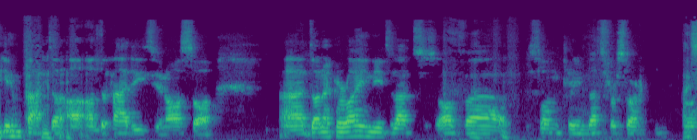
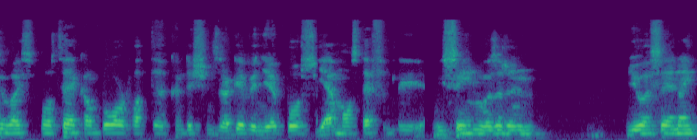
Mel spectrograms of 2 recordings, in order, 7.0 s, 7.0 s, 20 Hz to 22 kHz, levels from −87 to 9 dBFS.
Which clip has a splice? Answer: second; 2 cuts; at 3.1 s, 4.2 s

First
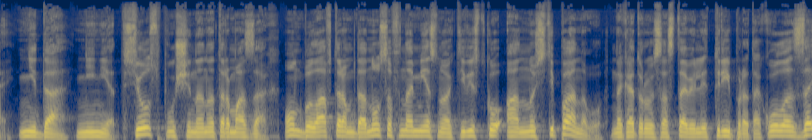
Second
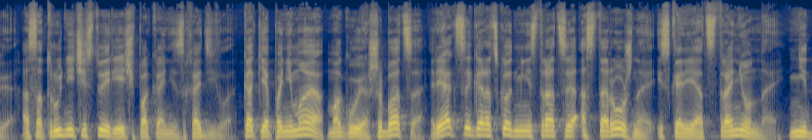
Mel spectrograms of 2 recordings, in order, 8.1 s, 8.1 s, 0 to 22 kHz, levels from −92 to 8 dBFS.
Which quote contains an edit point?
first; 1 cut; at 2.8 s

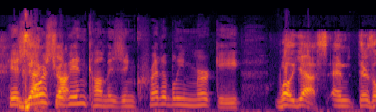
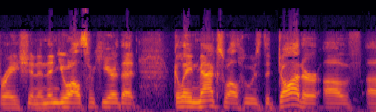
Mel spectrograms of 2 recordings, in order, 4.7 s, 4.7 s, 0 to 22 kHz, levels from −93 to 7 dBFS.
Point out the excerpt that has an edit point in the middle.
first; 1 cut; at 3.4 s

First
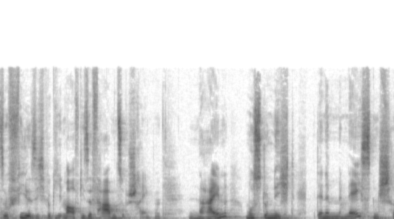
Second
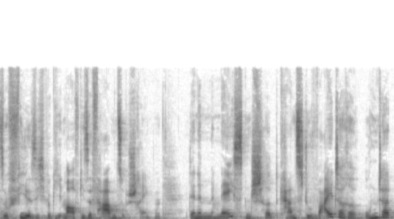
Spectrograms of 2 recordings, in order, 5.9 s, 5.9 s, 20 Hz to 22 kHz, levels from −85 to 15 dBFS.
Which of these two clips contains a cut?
second; 1 cut; at 2.7 s

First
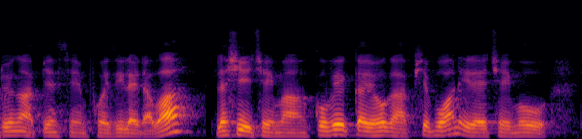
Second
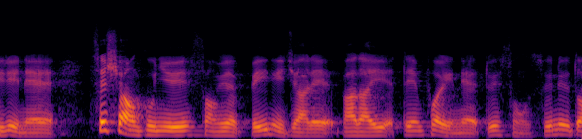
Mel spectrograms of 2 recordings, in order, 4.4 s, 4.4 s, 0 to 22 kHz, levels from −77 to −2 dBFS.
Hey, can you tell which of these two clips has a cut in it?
first; 1 cut; at 1.5 s

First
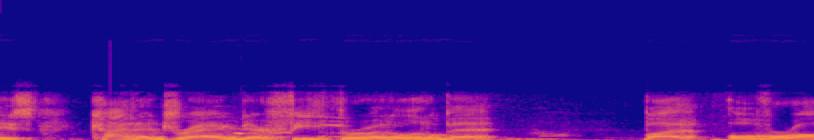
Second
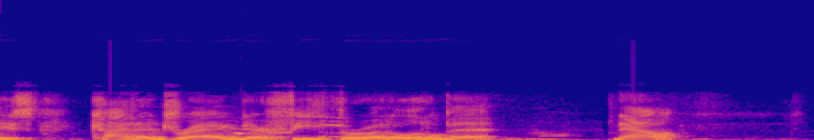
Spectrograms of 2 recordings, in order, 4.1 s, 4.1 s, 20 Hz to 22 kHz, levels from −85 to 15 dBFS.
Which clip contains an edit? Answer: second; 1 cut; at 3.0 s

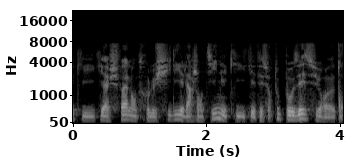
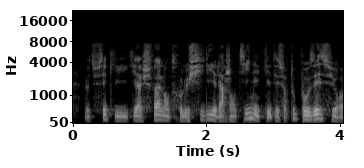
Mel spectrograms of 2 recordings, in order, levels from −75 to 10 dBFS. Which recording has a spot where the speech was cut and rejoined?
second; 1 cut; at 2.8 s

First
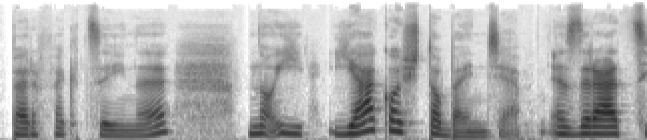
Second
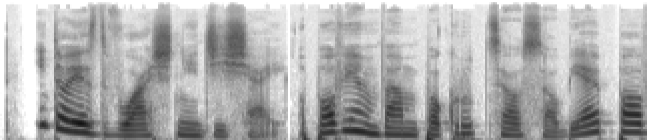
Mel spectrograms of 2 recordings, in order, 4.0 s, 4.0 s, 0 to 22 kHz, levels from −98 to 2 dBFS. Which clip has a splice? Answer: second; 1 cut; at 1.8 s

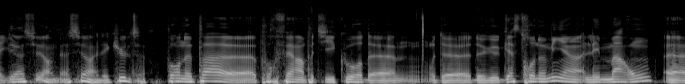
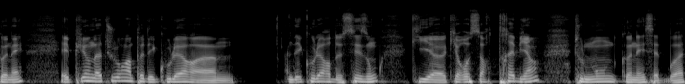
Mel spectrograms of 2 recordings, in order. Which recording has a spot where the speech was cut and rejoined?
second; 1 cut; at 5.7 s

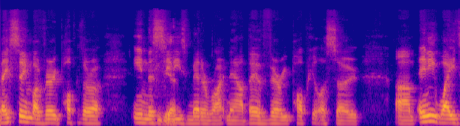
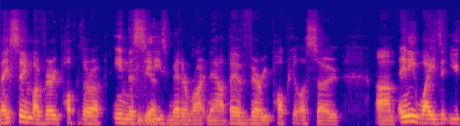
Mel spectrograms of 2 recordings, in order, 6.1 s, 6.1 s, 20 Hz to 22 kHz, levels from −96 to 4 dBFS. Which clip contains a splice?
second; 1 cut; at 1.4 s

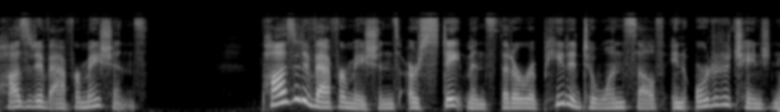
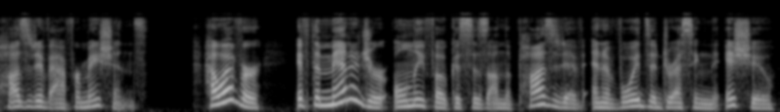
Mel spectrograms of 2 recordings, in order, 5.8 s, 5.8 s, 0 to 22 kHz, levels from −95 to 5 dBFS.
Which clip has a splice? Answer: second; 1 cut; at 1.5 s

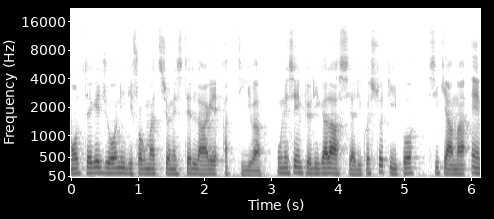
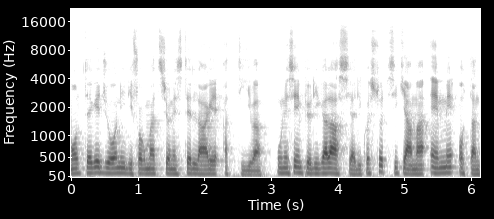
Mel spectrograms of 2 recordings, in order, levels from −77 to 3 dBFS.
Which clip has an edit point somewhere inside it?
second; 1 cut; at 4.7 s

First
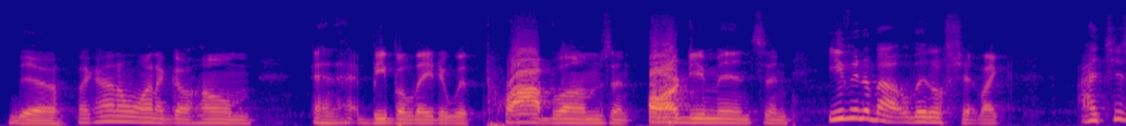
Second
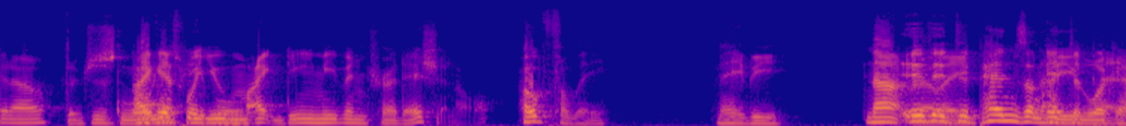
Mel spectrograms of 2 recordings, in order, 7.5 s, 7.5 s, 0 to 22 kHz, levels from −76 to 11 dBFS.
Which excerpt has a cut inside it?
second; 1 cut; at 3.4 s

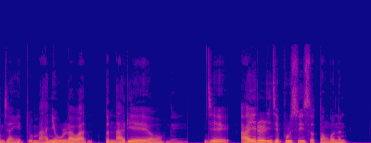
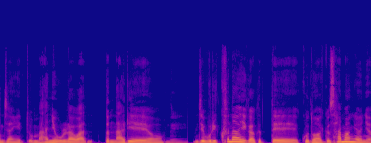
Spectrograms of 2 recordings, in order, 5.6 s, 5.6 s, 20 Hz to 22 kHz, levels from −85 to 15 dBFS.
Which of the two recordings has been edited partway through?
second; 1 cut; at 2.9 s

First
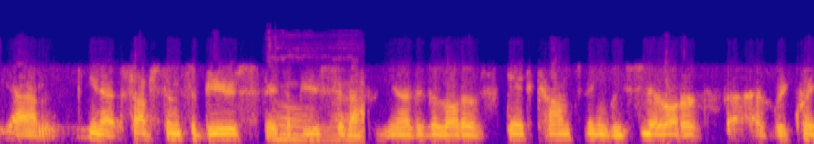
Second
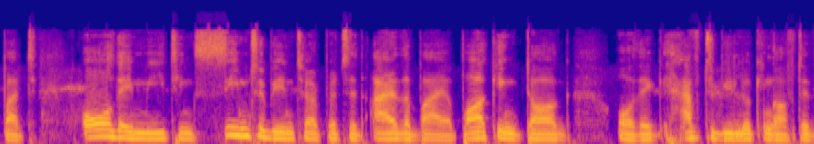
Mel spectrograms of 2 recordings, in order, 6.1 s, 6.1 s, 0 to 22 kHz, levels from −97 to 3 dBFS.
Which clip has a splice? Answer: first; 1 cut; at 2.7 s

